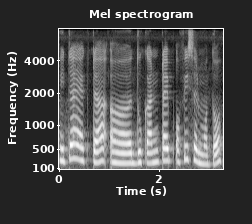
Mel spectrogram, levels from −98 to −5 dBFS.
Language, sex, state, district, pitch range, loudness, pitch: Bengali, female, Assam, Hailakandi, 210-260 Hz, -14 LUFS, 230 Hz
